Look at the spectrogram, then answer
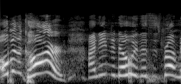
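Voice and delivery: high, loud, desperate to know; urgent shout. Retold or imitated. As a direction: yell it down the phone, frantic. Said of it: "I was like".

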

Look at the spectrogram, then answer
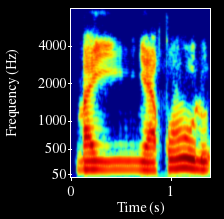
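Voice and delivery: "মাই ইয়াকুলু" with মাই held in a nasal hum; ghunna recitation. Shown as a demonstration. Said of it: "বাগুন্না মানে গুণনা করে পড়া".

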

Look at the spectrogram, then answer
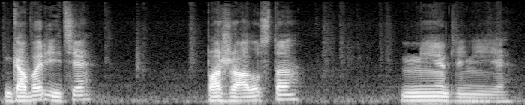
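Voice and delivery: "Говорите, пожалуйста, медленнее" word by word, long pauses; spaced-out teaching delivery, last word stretched; extremely slow. Shown as a demonstration. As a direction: leave a gap after each word for repeating. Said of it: "speaking extremely slower".

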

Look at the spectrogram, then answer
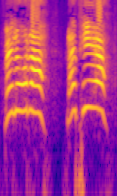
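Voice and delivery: loud, high yell; calling out. Pretend. Player ordering the melon to stay, yelling. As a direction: shout after it urgently.

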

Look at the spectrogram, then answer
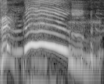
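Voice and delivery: very high, loud falsetto hello; granny falsetto. Acted. Friend shrieking hello in a granny falsetto. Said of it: "Euphigenia Doubtfire".

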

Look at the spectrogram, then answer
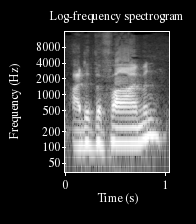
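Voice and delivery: ordinary delivery, nothing marked

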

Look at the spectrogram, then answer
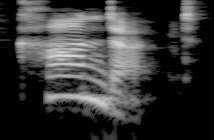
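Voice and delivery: "Conduct" clapped out in two beats; "Conduct" with each syllable distinct; split into syllables. Shown as a demonstration. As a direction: say "Conduct" as con, then duct. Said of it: "How many claps did you have?".

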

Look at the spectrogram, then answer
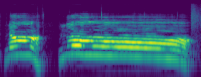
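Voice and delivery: loud, high string of protests; panicked wailing. Real, not acted. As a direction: wail the no, drawing out the last. Tased in game, protesting.

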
